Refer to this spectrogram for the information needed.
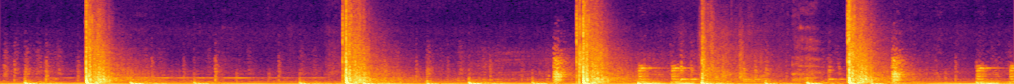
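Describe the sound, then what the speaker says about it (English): AI soldiers shoot in a survival video game with zombies, sharp single gunshots cracking at spaced intervals of roughly two to three seconds, each with a short echoing tail over a low, steady hum and faint clatter. "Now the AI are coming in and shooting."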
